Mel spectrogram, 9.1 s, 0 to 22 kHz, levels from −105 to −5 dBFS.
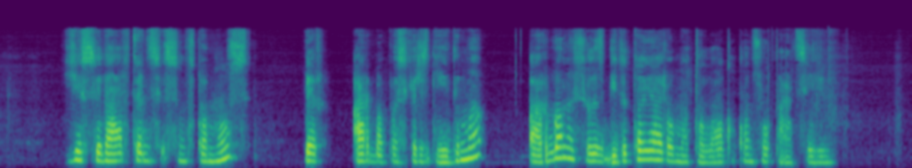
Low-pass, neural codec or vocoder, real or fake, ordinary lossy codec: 10.8 kHz; codec, 24 kHz, 3 kbps, HILCodec; fake; AAC, 48 kbps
